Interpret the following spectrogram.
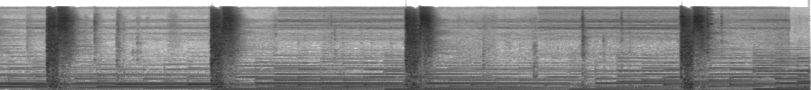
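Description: Brad nailer firing four times at irregular intervals of about two to three seconds, each a short sharp shot with a brief hiss, driving brad nails into a plywood frame. Background music with sustained tones plays underneath.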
